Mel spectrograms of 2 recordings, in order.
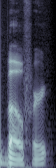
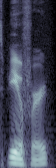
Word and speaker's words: Beaufort: In North Carolina, it is Beaufort, Mm-hmm. and in South Carolina, it's Buford. Yep.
